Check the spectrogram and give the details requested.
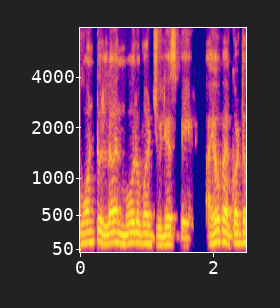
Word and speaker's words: Julius Baer: our audience who want to learn more about Julius bear I hope I've got the pronunciation right Julius Bear right yes yes uh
